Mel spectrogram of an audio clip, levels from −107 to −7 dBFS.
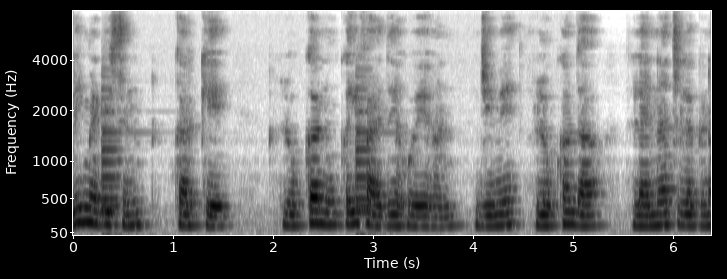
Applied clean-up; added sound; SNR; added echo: none; Piano; 14 dB; reverberation time 0.2 s.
